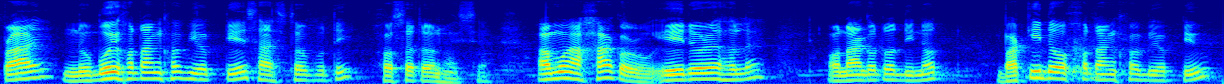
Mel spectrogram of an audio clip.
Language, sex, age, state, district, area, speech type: Assamese, male, 45-60, Assam, Majuli, urban, spontaneous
